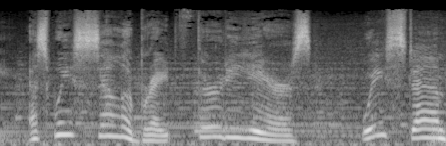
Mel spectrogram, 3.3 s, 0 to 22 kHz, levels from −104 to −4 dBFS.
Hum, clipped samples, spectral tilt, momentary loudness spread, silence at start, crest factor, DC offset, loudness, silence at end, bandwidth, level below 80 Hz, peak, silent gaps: none; under 0.1%; -3.5 dB/octave; 8 LU; 0 s; 16 dB; under 0.1%; -23 LUFS; 0 s; 17 kHz; -48 dBFS; -8 dBFS; none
